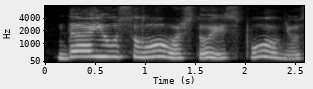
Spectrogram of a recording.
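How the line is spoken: Goat's groan. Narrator (Russian): стонал козел

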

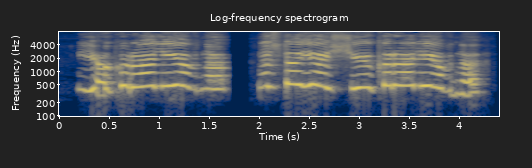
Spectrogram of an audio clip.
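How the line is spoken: Sobbing. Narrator (Russian): рыдала Виолинка

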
